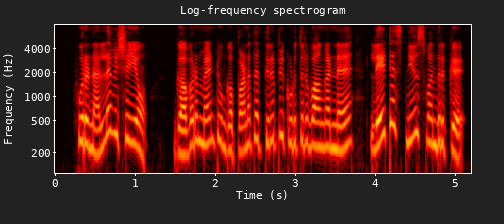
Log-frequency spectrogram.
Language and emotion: Tamil, happy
